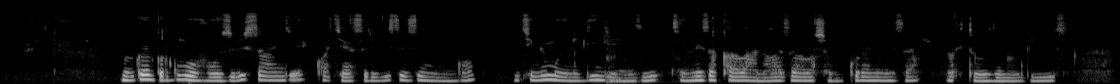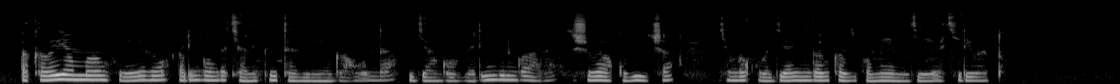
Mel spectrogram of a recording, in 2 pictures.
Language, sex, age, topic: Kinyarwanda, female, 18-24, health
